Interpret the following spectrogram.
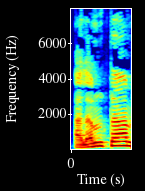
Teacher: মিম সাকিন ইজহারে খাস গুন্না ছাড়া পড়তে হবে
